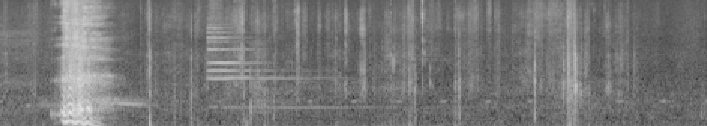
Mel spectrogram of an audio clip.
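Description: A brief, loud voice sound about a second in, then a faint bell-like chime of several steady tones ringing for a second or two, with small clicks and handling noises.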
